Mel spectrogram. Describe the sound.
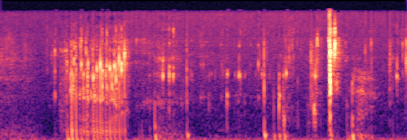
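Someone eating clam (shijimi) miso soup makes quiet sipping and chewing sounds: a few soft slurps and small crunchy clicks in irregular bursts.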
